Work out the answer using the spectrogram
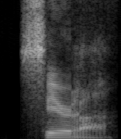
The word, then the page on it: sirrah: American English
